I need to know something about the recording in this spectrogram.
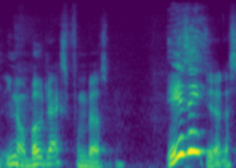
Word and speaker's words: Bessemer: You said it right, Bessemer. Bessemer, yeah.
